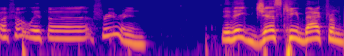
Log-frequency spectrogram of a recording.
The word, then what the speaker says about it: Frieren: Frieren.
